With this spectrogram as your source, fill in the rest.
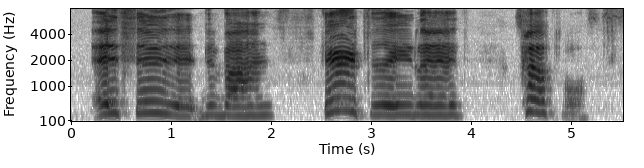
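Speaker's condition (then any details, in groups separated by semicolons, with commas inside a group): Throat cancer radiation damage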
